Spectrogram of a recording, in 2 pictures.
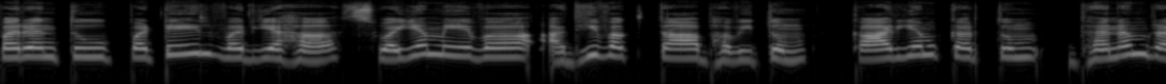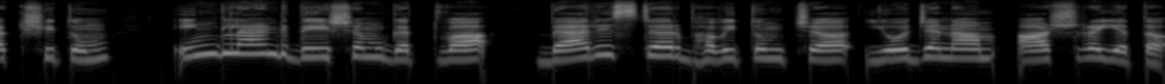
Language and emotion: Sanskrit, neutral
